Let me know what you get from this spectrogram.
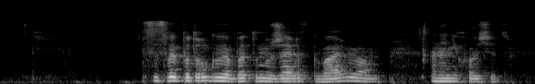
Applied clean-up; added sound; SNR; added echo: none; none; none; none.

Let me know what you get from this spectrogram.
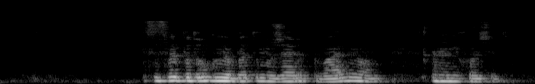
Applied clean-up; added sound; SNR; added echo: none; none; none; reverberation time 0.3 s.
